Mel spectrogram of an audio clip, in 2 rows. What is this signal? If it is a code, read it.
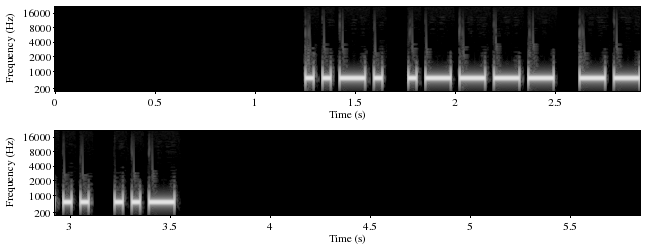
Morse code, heard as a keyed tone, about 28 wpm, 700 Hz. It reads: F1ZU
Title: DXCC-100 Call Signs - 4 Characters - 28wpm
